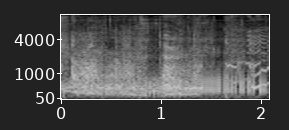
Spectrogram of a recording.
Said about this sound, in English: if these crabs are already able to make this noise with their big, scary claws, why do they also need to growl with their stomachs?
